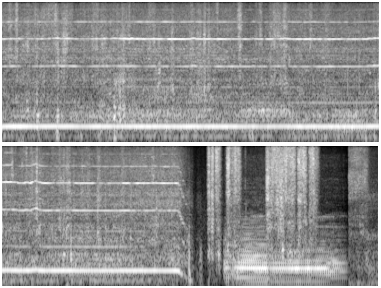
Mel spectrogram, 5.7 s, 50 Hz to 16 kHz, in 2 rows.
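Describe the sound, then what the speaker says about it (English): A shop vacuum runs steadily with a high whine while cleaning out the engine bay of a Ford F150 with a 5.4 engine, loud and close, then cuts off abruptly near the end, leaving clanking sounds. "We'll vacuum it out really well."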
